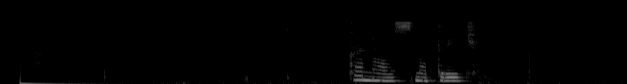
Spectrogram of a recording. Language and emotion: Russian, neutral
